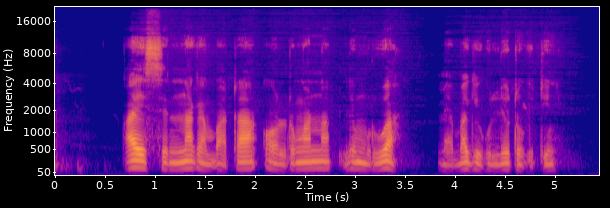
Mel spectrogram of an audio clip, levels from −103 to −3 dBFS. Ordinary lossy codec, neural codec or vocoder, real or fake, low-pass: none; none; real; none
